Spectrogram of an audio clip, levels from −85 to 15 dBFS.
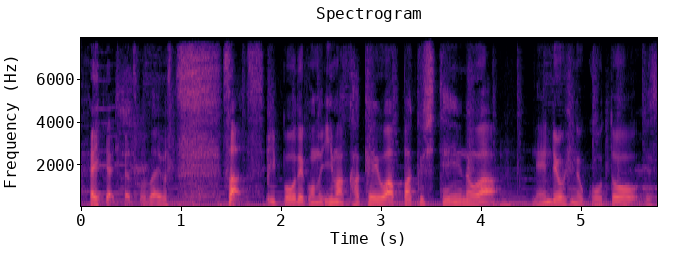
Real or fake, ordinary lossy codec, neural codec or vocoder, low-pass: real; none; none; none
